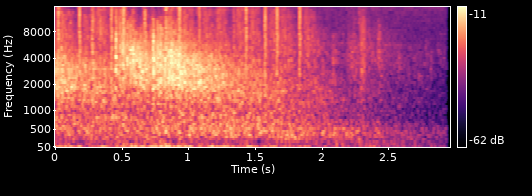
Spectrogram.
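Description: Sustained machine gun fire in an online tank battle video game, dense and continuous, loud throughout with no talk over it.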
